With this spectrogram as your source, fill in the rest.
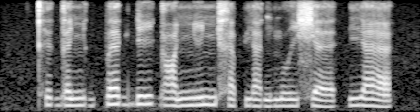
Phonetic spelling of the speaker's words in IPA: kʰ ɪ ɡ ɛ ɲ ə ɡ p ɛ ɡ ɗ i ɡ ɑ ɲ i ɲ x æ p j æ ɡ m u i̯ ɕ ɛ | j æ

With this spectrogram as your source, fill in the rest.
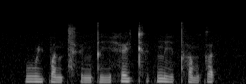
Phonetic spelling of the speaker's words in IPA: uː˧ j p ɐ˨ n t͡sʰ ɪ˨ ŋ t̪ iː˨˥ h e˥ j kʰ ɪ˨˥ k̚ n̪ iː˨˥ t̪ʰ ɐ˨˥ m k ɐ˧ t̚

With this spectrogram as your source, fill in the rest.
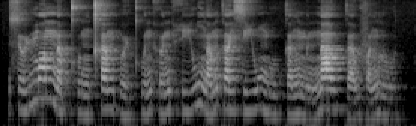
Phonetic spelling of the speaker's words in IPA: s ɵ˨˥ ɥ m ɔː˥ n n̪ ɐ˨ w kʰ ʊ˨ ŋ kʰ ɐ˧ m p ɵ˨˩ ɥ kʷʰ ɐ˨˥ n h ɵ˨˥ n h iː˨˥ w ŋ ɐ˨˥ m k ɐ˧ j s iː˨˧ w m uː˨ k ɐ˨˧ ŋ m ɵ˨ n n̪ aː˥ w k ɐ˨˧ w f ɐ˨˥ ŋ l uː˨ t̚

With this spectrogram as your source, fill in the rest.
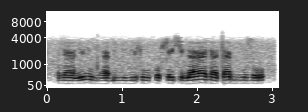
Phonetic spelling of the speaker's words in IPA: z æː n y n u dʱ æ ɓ y ʎ y ʎ y ɬ uː x o ɬ e ɕ e n æː z æ t æ bʱ u z o

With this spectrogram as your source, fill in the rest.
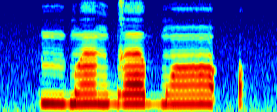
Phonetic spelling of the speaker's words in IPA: m b ɐ̃˧ ɡ ɐ˧ b ɔ̃˧ ʔ

